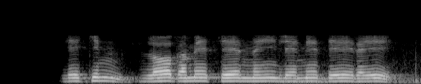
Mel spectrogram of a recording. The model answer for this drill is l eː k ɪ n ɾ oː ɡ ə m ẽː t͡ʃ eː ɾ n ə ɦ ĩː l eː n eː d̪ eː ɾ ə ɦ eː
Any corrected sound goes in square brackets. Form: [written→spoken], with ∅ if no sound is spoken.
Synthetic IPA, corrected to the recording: l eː k ɪ n [ɾ→l] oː ɡ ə m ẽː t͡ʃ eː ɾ n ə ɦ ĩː l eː n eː d̪ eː ɾ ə ɦ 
